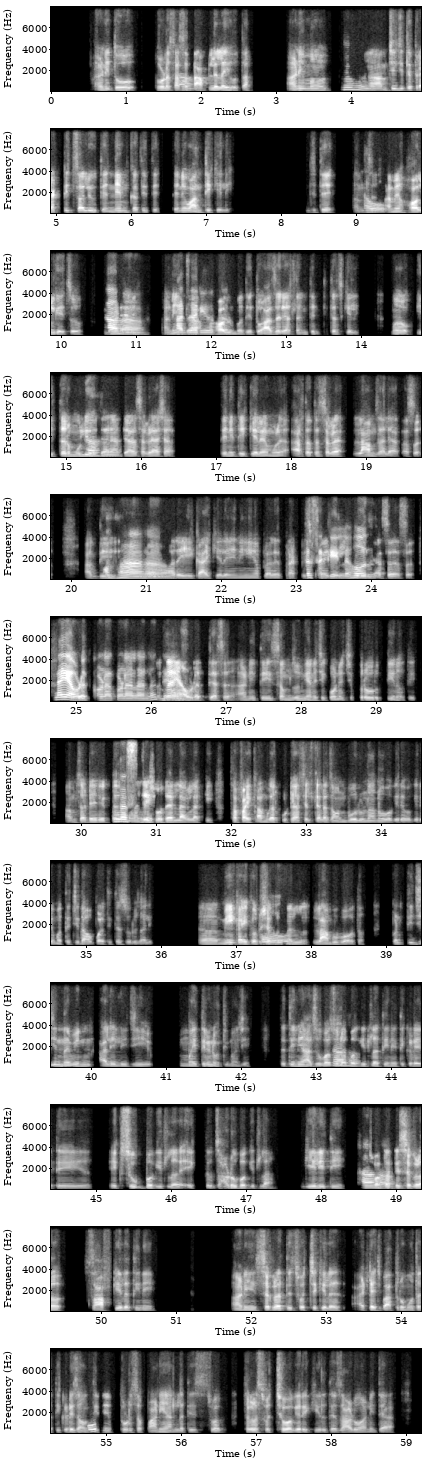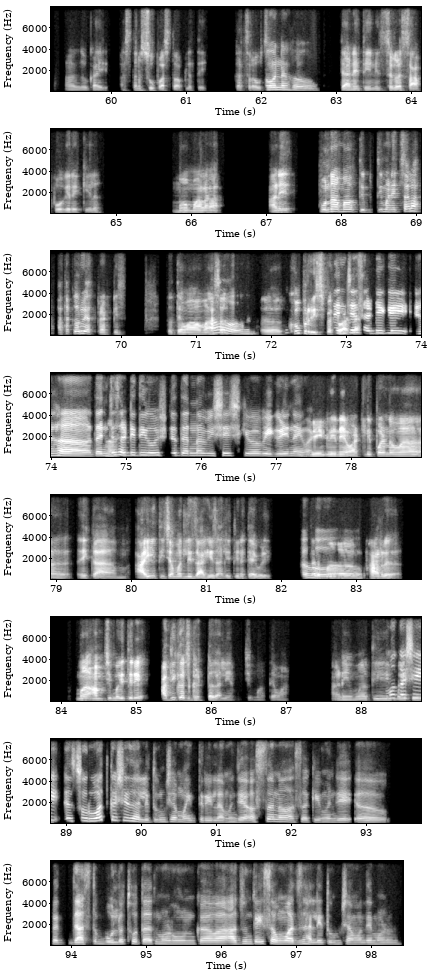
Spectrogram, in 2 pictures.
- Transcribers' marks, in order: other background noise; tapping; in English: "अटॅच"; "किंवा" said as "कवा"
- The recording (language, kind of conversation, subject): Marathi, podcast, ट्रेनप्रवासात तुमची एखाद्या अनोळखी व्यक्तीशी झालेली संस्मरणीय भेट कशी घडली?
